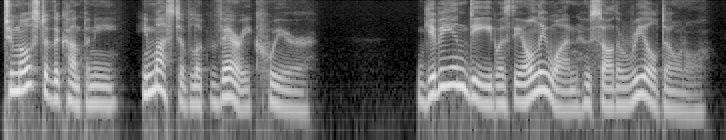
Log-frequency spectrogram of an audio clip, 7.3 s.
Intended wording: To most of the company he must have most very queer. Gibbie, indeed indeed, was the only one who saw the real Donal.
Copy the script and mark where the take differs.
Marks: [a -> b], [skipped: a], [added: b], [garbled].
To most of the company he must have [most -> looked] very queer. Gibbie, indeed [skipped: indeed,] was the only one who saw the real Donal.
